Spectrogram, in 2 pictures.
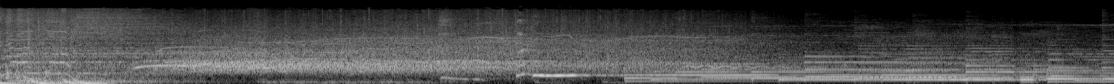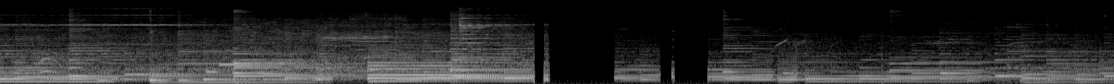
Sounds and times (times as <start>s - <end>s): Music: 0.0s - 1.4s, 6.0s - 16.6s, 17.3s - 22.2s.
